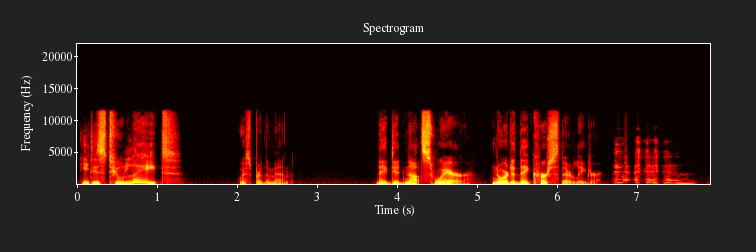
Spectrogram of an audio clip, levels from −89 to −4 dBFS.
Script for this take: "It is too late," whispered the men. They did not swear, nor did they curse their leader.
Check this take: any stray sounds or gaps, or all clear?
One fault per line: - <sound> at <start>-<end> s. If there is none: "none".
- throat clearing at 6.7-7.8 s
